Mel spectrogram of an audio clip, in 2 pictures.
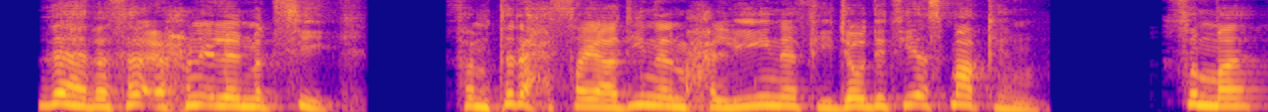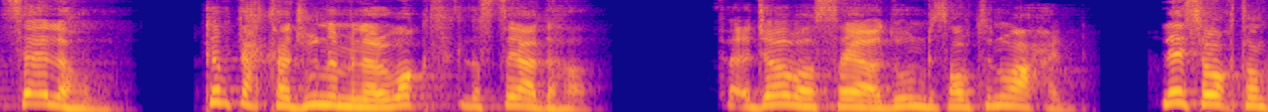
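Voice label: Arabic male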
